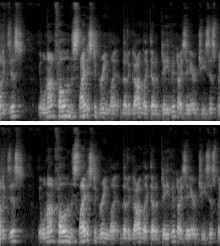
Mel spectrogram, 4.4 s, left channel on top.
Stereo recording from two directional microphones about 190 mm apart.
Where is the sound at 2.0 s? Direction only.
50° left (ahead or behind).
